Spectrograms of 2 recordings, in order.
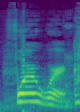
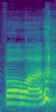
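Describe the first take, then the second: First: "forward" with both r's fully sounded; English r sounds. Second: "forward" said "fo-wado", without r sounds; Japanese-style forward. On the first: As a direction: say "forward" as for-werd, round r's. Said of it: "It is forward". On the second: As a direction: say "forward" wrongly as fo-wa-do. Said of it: "It is not forward". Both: Shown as a demonstration.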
